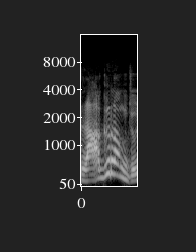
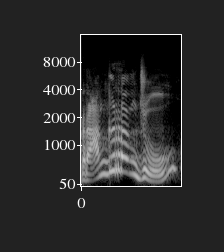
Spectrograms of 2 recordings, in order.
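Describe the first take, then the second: First: The name is said plainly, without extra rolling. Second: The name is said with an exaggerated rolled sound. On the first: The speaker calls it right. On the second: The speaker calls it wrong.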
